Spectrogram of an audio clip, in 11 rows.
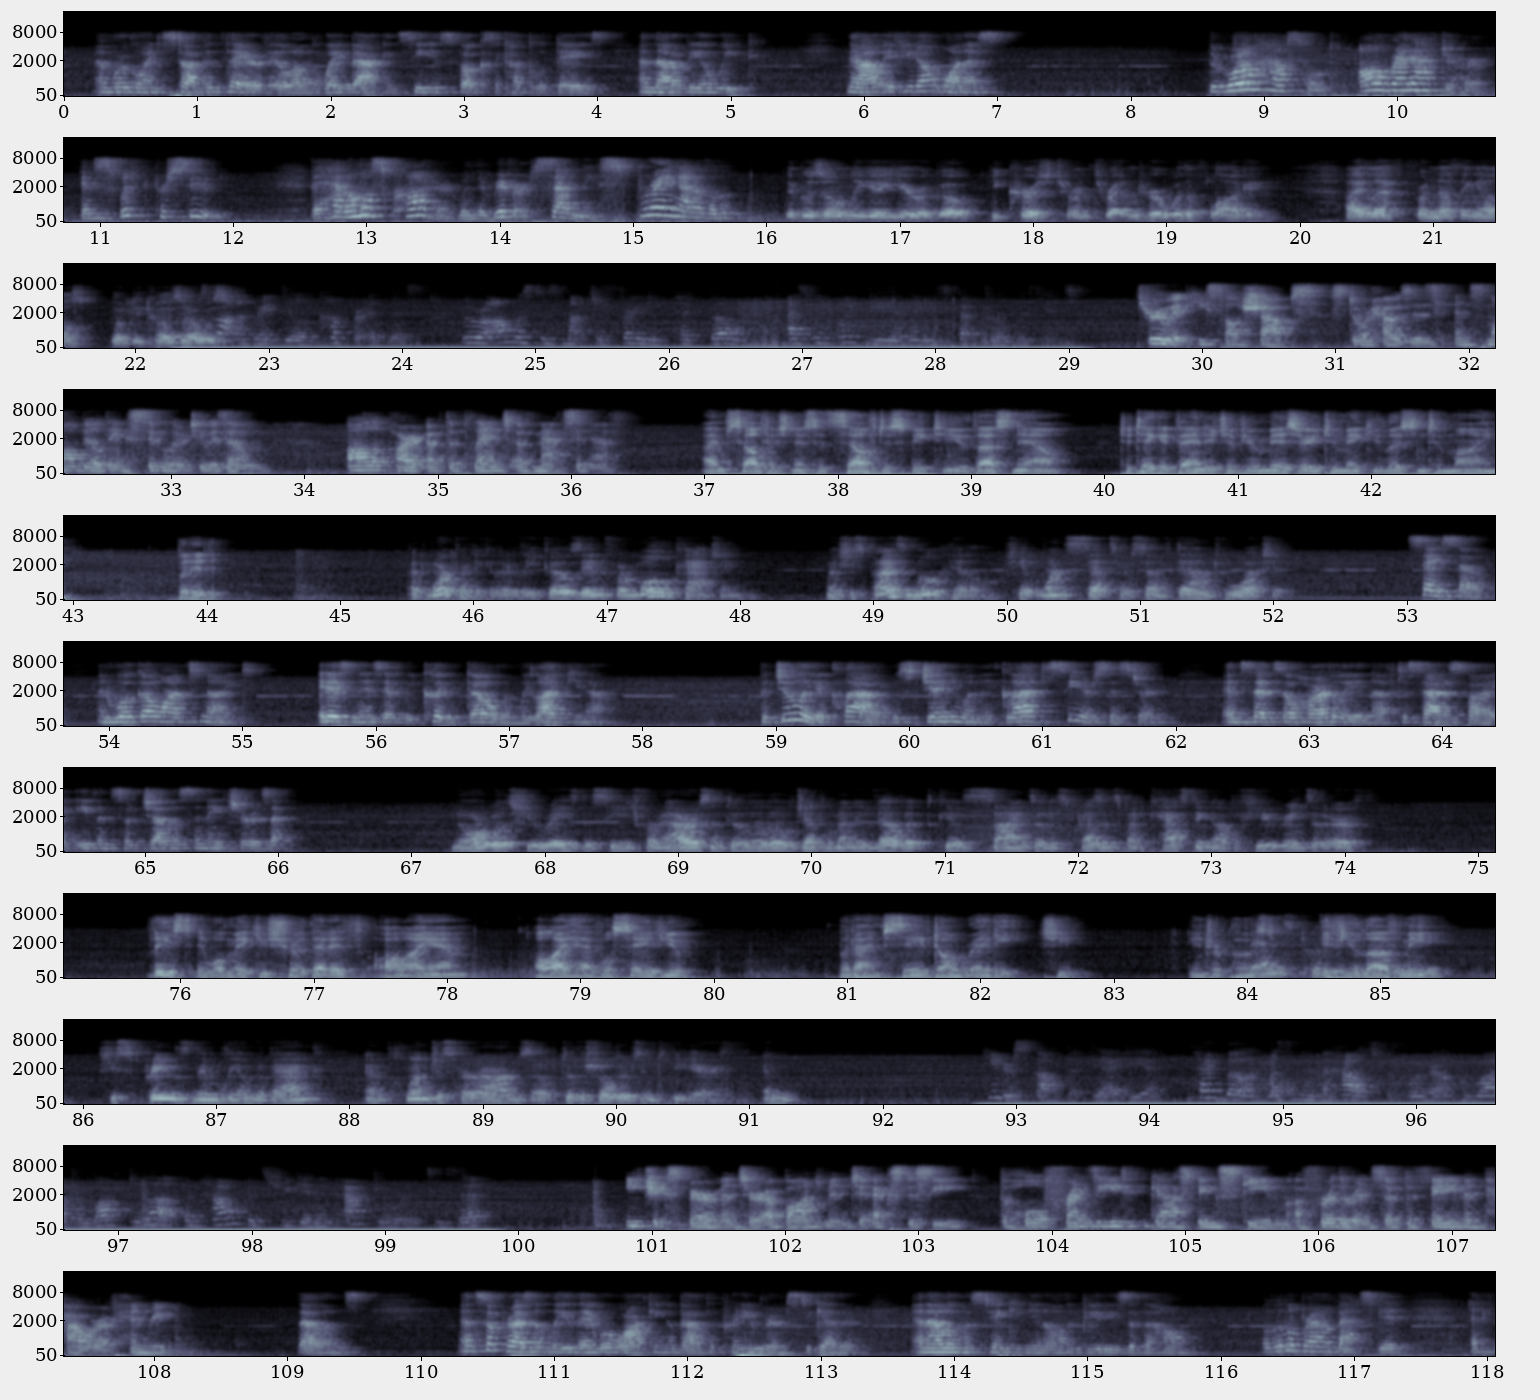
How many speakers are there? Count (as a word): seven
